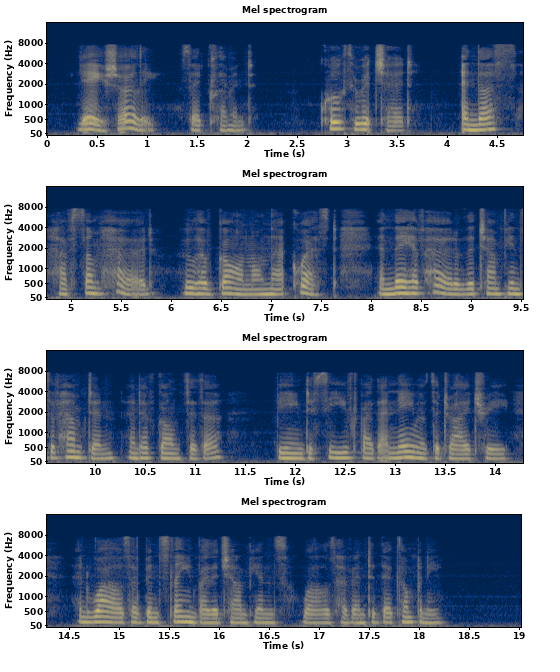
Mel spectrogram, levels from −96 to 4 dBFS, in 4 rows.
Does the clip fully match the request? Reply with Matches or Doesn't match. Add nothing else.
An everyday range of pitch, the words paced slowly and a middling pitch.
Doesn't match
